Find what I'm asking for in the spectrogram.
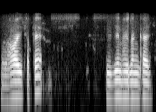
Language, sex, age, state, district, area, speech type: Santali, male, 18-30, West Bengal, Uttar Dinajpur, rural, conversation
